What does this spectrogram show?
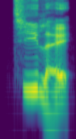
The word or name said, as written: ji1 lei3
